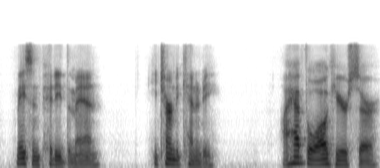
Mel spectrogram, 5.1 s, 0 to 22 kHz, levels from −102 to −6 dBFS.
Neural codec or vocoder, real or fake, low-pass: codec, 16 kHz, about 1 kbps, DyCAST, with the encoder's durations; fake; 7.2 kHz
